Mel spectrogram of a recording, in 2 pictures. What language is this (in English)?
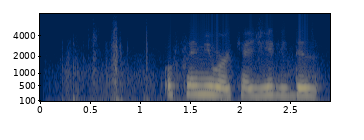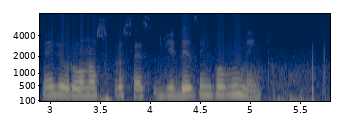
Portuguese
